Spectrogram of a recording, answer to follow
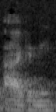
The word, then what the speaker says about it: Agni: Agni significa, si dovrebbe pronunciare prima di tutto Agni, però insomma, significa fuoco.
